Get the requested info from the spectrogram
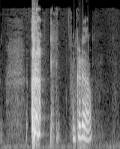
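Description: A woman coughs once, sharply, a little over half a second in, then makes a short voiced throat-clearing sound.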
